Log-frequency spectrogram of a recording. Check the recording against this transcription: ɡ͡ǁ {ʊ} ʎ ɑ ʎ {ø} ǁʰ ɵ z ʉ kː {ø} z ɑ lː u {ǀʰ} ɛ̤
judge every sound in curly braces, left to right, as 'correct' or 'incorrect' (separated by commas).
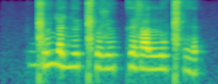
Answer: incorrect, correct, incorrect, incorrect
